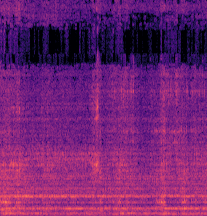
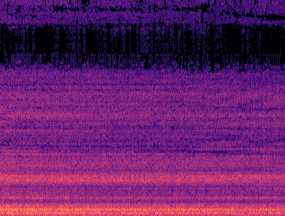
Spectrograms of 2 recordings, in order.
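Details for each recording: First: Failing air compressor (aerator) motor of an aerobic septic system, a cause of the yellow warning light: choppy, rattling hum with occasional squeaks, from bearings worked loose; a new aerator sounds smooth. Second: New aerobic septic system aerator air compressor running: steady smooth whirring hum with airy hiss, drawing air well, no squeaks or rattles, unlike a failing unit with loose bearings. Normal running.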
